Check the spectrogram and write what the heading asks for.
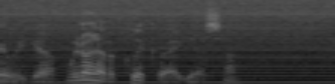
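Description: Steady electrical mains hum in the recording's sound system, with a brief untranscribed voice during the first second and a half.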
